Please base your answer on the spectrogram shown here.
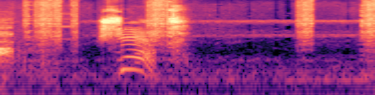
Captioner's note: glitch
